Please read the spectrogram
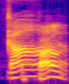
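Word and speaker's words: Poäng: And sometimes things from their everyday life, like ABBA, or the chair Poang, am I pronounced correctly? – One more time. – But Poang chair, this famous chair, like... Poang, okay, yeah, sorry.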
